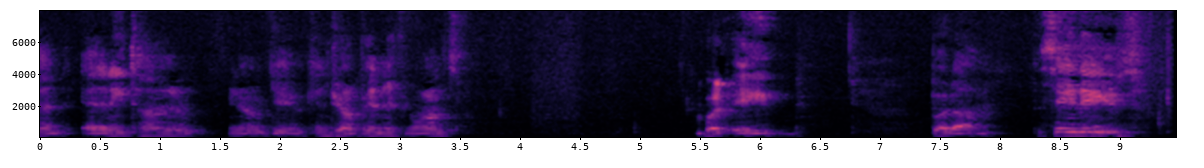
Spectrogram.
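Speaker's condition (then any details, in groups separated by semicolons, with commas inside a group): Cerebral palsy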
